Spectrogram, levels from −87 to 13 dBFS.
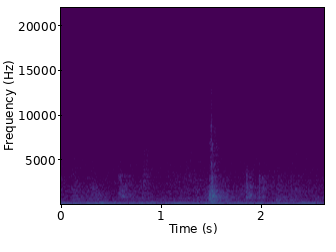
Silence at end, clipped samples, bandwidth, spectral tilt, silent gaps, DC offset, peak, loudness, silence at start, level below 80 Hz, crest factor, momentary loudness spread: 0 s; under 0.1%; 19.5 kHz; -4.5 dB/octave; none; under 0.1%; -44 dBFS; -66 LUFS; 0 s; -78 dBFS; 22 dB; 5 LU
